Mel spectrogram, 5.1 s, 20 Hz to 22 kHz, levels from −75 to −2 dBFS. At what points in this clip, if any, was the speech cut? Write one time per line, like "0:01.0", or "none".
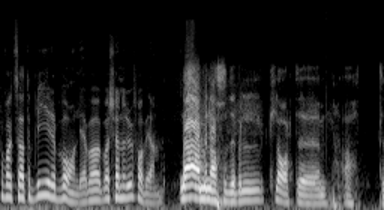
0:02.2
0:03.9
